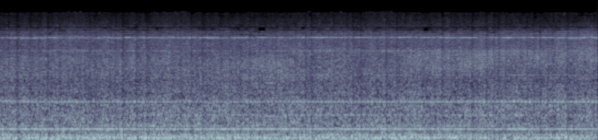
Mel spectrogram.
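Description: Steady drone of idling aircraft turbine engines, with a constant high whine over a rushing noise that neither rises nor falls.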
